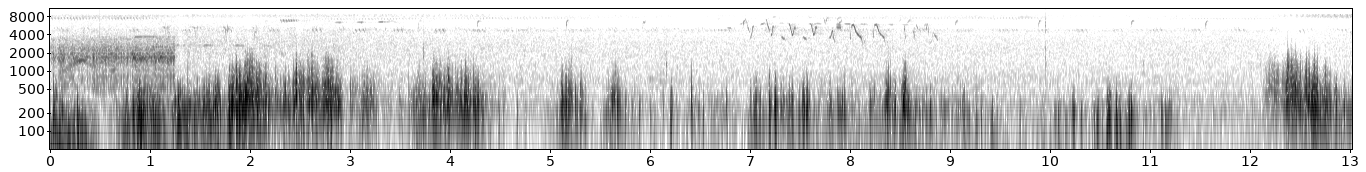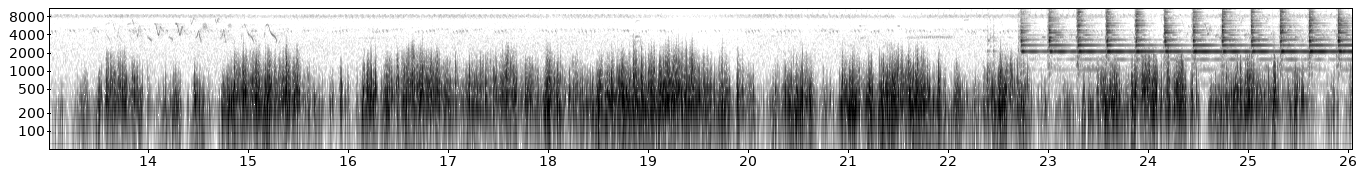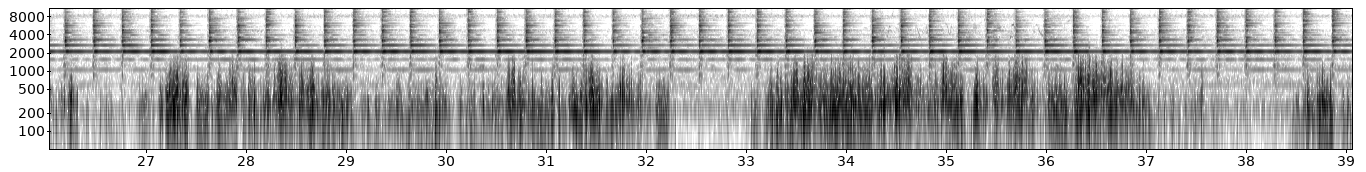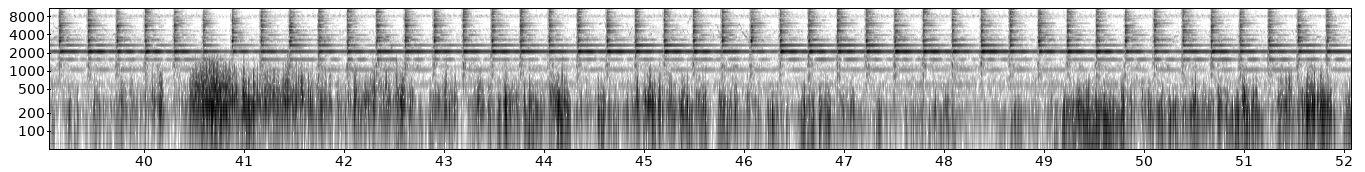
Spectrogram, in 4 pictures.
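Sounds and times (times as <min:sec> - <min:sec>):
rushing noise: 0:00.0 - 0:01.4
mechanical crossing bell ringing: 0:22.7 - 0:52.0.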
